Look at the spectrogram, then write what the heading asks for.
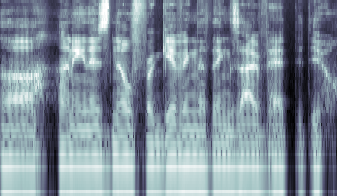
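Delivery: very low, gritty, gravelly voice. Recounting a man's reply to a woman in a scene, gravelly voice. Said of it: "he says in this like gravelly this gravelly voice".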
